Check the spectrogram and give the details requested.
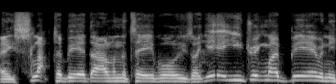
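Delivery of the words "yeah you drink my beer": very loud, friendly, high man's voice. Retelling a beer slapped down on the table: imitating Bill, loud and friendly. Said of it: "He's a very loud, very friendly guy".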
